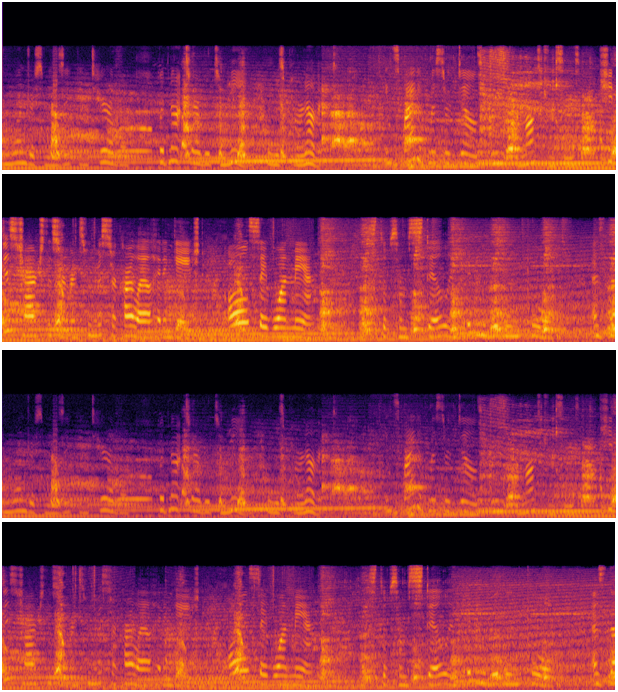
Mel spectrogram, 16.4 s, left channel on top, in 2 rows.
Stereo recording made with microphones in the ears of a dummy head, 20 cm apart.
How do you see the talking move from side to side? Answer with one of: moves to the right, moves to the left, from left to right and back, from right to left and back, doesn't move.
moves to the right.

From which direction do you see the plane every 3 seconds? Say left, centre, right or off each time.
left, left, left, centre, right, right.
